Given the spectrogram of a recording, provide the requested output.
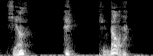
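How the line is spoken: Light laugh. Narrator (Chinese): 大勇笑了笑

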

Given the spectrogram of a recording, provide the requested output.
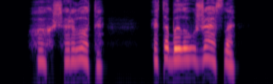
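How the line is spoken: Tearful quiet sobbing. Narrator (Russian): сморгнула слезы и принялась тихонько всхлипывать

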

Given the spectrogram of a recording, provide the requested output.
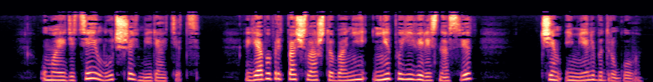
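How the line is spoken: Calm. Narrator (Russian): спокойно сказала

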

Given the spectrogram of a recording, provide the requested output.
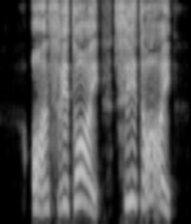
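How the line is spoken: Wild scream. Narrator (Russian): дико завопила Лависа

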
